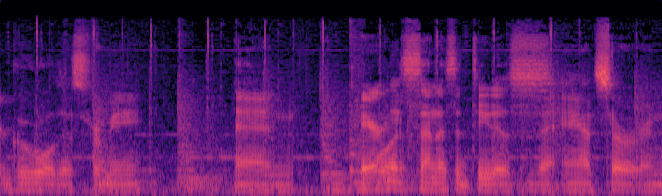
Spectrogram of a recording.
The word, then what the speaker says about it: Ayrton: What is the name of the Adidas racing boot famously worn by Ayrton Senna? Is that how you pronounce his first name?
